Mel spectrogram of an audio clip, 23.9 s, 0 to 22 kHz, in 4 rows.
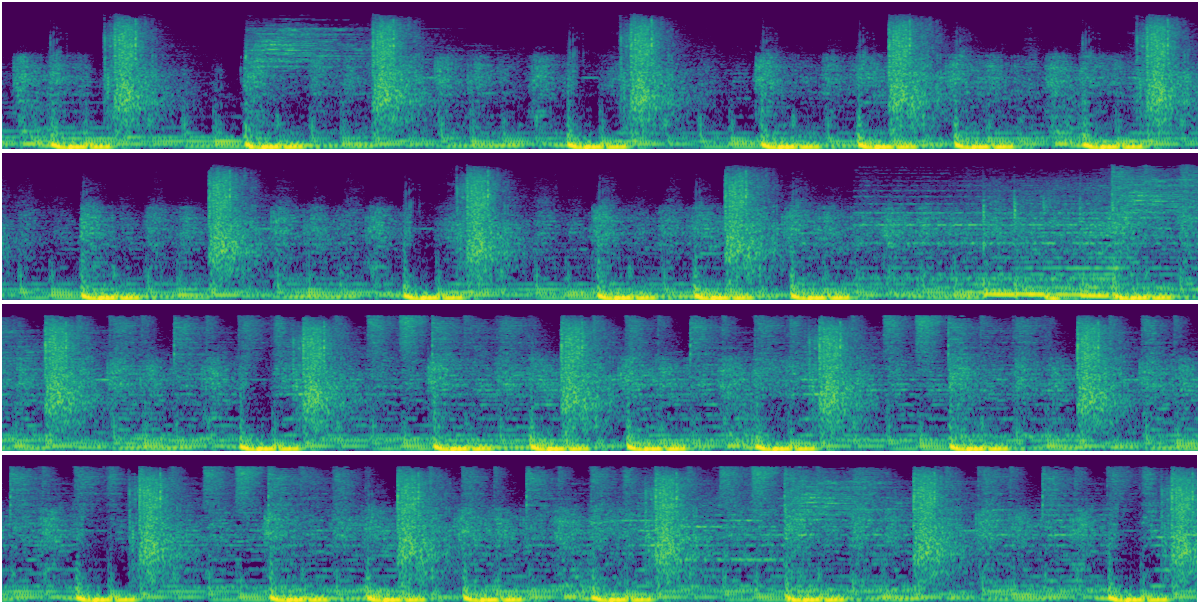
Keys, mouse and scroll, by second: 1.5 click, 3.8 click, 13.0 click, 17.3 click.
